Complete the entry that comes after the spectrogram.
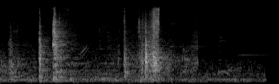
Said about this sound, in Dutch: Wie bonkt er nou zo hard op de deur? Wacht, ik doe wel even open.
